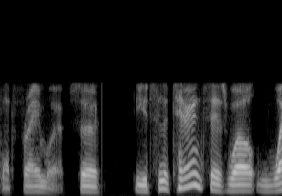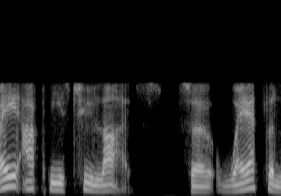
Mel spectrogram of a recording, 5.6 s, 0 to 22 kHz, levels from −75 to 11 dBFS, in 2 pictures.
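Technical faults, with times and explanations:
1.01 s, bit errors on a digital phone line: a brief burst of sharp ticks just before "the utilitarian says well", consistent with a handful of corrupted frames at a low error rate of roughly 0.15 percent of bits. On this A-law G.711 line each flipped bit alters a single 8-bit sample. Hits on the high-order bits, or on the sign of a loud sample, throw that sample far from its neighbours, and the resulting discontinuities are heard as crisp clicks over unchanged speech.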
